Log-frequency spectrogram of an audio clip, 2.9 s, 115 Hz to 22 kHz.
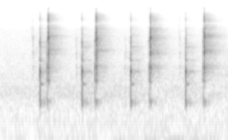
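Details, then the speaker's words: EVAP canister vent solenoid from a 2012 Chevy Express van, bench-tested with a 9 V battery: sharp double clicks as it opens and shuts; clicking means the solenoid is probably good. "essentially on the solenoids if you get that clicking noise you're probably good"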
